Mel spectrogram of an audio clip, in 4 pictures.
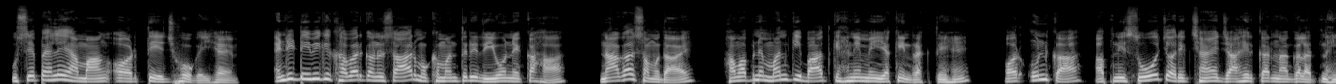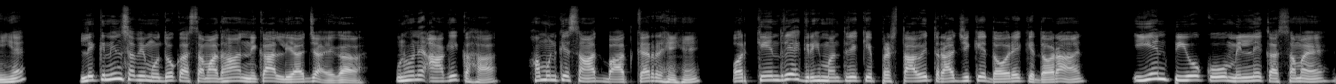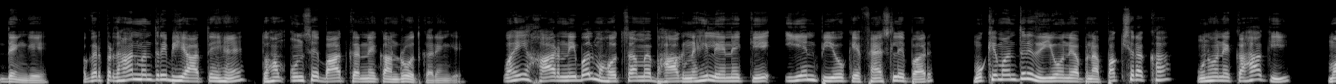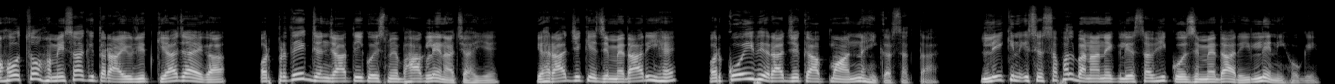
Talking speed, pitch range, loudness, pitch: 170 wpm, 130-180 Hz, -18 LUFS, 155 Hz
